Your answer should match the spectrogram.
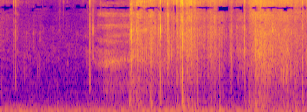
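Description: Footsteps through dry leaf litter and twigs, crackling and rustling, louder and denser from about a second in.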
